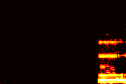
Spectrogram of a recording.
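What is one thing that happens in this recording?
A young man begins to speak through an online call.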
